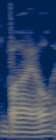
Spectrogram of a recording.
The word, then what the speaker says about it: Weil: A book by Simone Weil, pronounced Vile at the end. It's spelled Weil, Simone.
